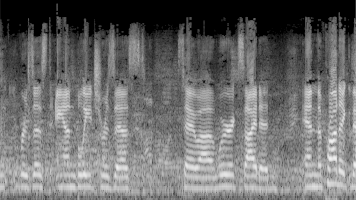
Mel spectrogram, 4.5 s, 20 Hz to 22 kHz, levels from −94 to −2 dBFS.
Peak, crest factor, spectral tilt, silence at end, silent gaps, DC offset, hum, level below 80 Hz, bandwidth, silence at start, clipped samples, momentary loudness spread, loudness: 0 dBFS; 14 dB; -2.5 dB/octave; 0 s; none; under 0.1%; none; -48 dBFS; 16.5 kHz; 0 s; under 0.1%; 14 LU; -13 LUFS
